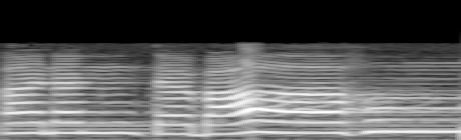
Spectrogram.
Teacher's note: ಈ ಶಬ್ದದಲ್ಲಿ ಬಾ ಮಾತ್ರ ದೀರ್ಘ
